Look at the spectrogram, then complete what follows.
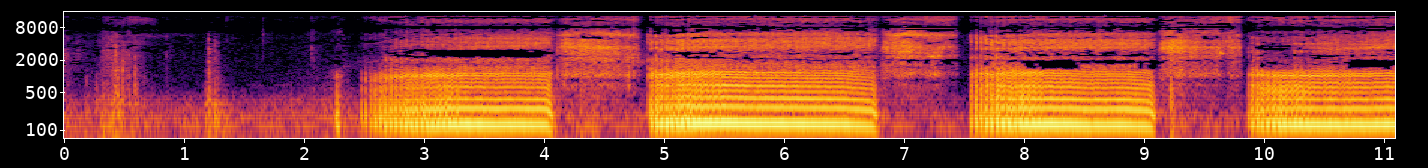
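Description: Small Chihuahua-type dog growling in four long, drawn-out grumbles, each a second or two long and sliding slightly down in pitch, starting about two and a half seconds in.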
